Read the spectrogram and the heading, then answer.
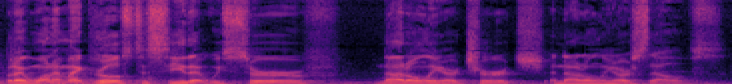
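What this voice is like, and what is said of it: Emotional, moved speaking voice. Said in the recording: “I'm getting emotional, guys. I get emotional.”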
